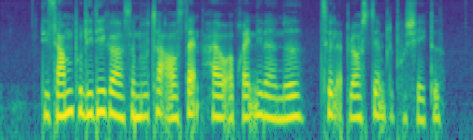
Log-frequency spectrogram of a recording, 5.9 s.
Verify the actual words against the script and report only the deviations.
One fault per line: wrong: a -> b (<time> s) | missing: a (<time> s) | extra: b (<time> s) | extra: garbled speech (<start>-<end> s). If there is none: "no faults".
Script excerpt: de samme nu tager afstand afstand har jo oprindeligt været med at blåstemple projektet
extra: politikere som (0.9 s)
missing: afstand (2.5 s)
extra: til (4.0 s)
